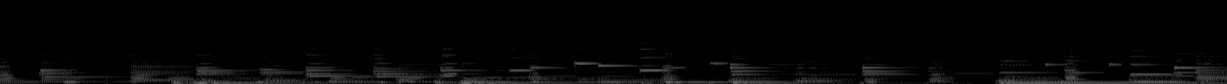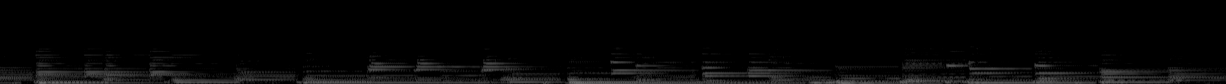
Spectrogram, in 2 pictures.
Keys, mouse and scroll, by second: 1.4 click, 2.0-2.3 scroll down 3, 2.5 middle click, 3.6-5.4 middle drag, 5.4-6.0 scroll up 10, 6.0 middle click, 7.3 click, 8.8 click, 10.0 click, 11.0-11.5 drag, 11.5 space, 12.2 space, 12.5-13.1 drag, 13.1 space, 14.0 space, 14.7-15.8 drag, 15.8 Delete, 16.1 click, 16.3 Delete, 16.7-19.8 drag, 21.9 g.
